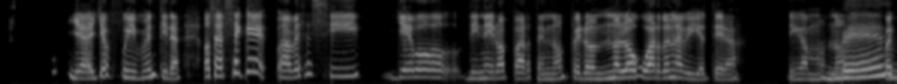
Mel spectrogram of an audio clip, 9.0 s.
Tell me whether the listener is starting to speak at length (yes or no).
yes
